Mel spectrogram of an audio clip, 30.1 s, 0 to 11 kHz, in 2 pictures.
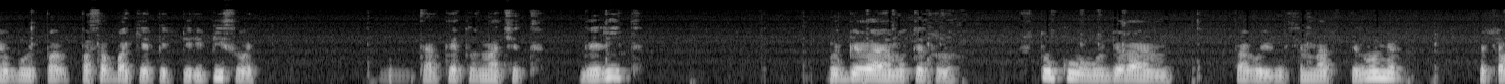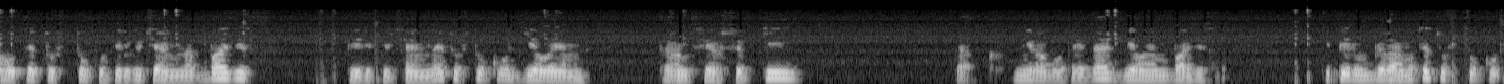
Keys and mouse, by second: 1.0-3.6 middle drag, 6.0 Delete, 7.5 middle click, 8.5 middle click, 9.3 click, 10.7 shift+click, 12.0 middle click, 15.1 click, 16.6 click, 18.1 shift+click, 20.4-21.9 drag, 29.5 shift+click.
